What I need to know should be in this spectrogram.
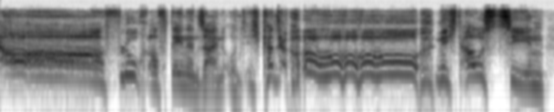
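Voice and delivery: loud, high complaint broken by long yelps; cries of pain. A narrator's reading. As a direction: explain it while howling in agony. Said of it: "versuchte unter Schmerzensschreien". (unter lauten Schmerzensschreien)

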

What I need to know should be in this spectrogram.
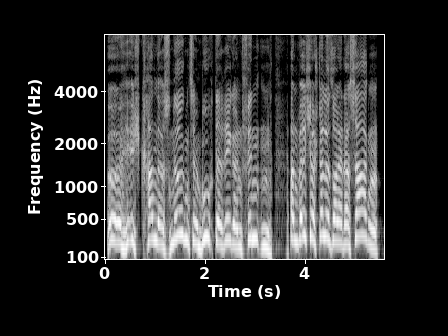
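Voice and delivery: high, whining plea; a lost, lamenting voice asking for help; high plaintive complaint from behind the lantern. A narrator's reading. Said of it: "eine klagende Stimme ertönte".

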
